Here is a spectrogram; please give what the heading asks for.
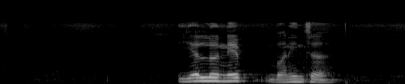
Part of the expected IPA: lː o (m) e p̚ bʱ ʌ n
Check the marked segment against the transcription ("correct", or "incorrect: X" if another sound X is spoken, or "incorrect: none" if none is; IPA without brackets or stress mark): incorrect: n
